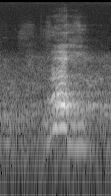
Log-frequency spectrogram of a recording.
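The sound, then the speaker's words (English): A single loud sneeze bursts out midway, a sharp, breathy blast with a voiced edge that swells quickly and then trails off into quiet. “That was one hell of a sneeze.”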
